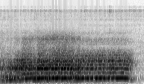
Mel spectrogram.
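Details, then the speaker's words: Dog snoring in the background, sleepy, while a math lecture is being recorded: snoring. "Esse barulho do meu cachorro roncando, muito sono."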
